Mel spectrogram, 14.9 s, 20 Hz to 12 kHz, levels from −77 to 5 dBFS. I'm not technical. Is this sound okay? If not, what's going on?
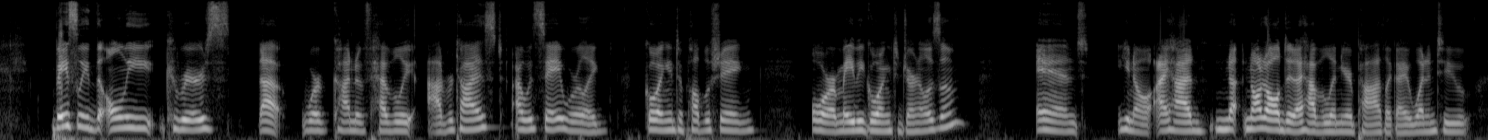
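Yes, nothing wrong with this one: no dropouts, glitches, or distortion anywhere in the recording.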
